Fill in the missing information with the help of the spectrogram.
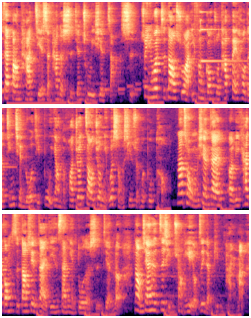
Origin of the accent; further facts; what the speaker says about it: Tainan, Taiwan; 因为我是台南人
